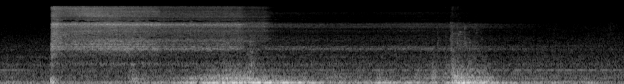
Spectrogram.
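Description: Seibu 2000 series electric train heard from on board: a sudden burst of air hiss about half a second in that lasts about two seconds and cuts off, over low rumbling, then a heavy thump a little past four and a half seconds.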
